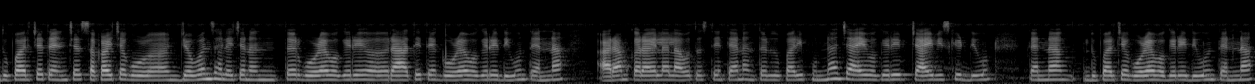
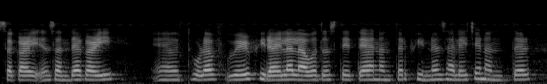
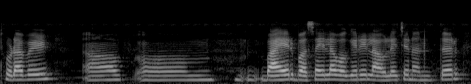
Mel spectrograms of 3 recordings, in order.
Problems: background sounds at intervals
